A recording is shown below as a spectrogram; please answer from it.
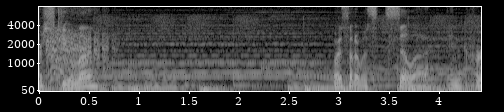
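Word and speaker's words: Scylla: skill tail skill's tail in Greek it's skila gotcha okay so skila and caribdis in English we typically say Sila but you know obviously English speaking foreign languages is is ridiculous so all right we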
